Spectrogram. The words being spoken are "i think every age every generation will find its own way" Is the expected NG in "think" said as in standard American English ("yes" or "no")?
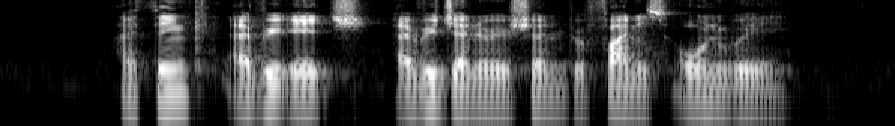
yes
